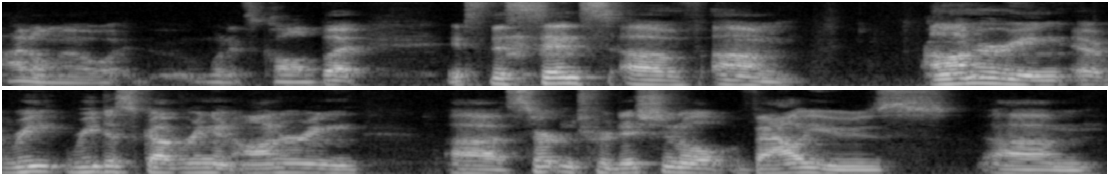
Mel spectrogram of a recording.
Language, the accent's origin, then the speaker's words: English; Texas, United States; moved away as an adult; also born or lived in Nicaragua / Boston / Chicago; I'm from Texas, but I lived in Nicaragua for a couple years, and then I did with the Franciscans, and then I was in Boston for 4 years, and then we went to Chicago for 4 years.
